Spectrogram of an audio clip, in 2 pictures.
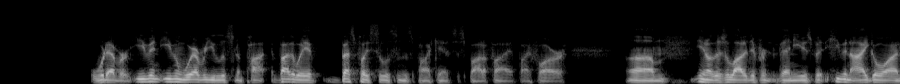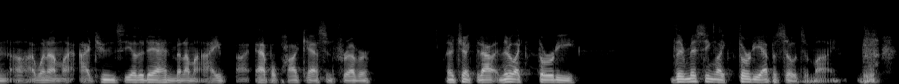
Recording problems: muffled; very; fading above 2 kHz

